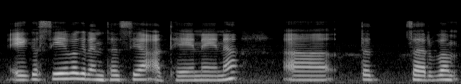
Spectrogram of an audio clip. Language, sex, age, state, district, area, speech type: Sanskrit, female, 18-30, Kerala, Thiruvananthapuram, urban, spontaneous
